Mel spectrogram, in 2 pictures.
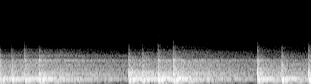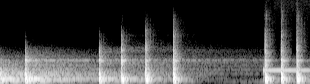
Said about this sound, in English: Rhythmic thumps on the door echoed my pounding skull.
